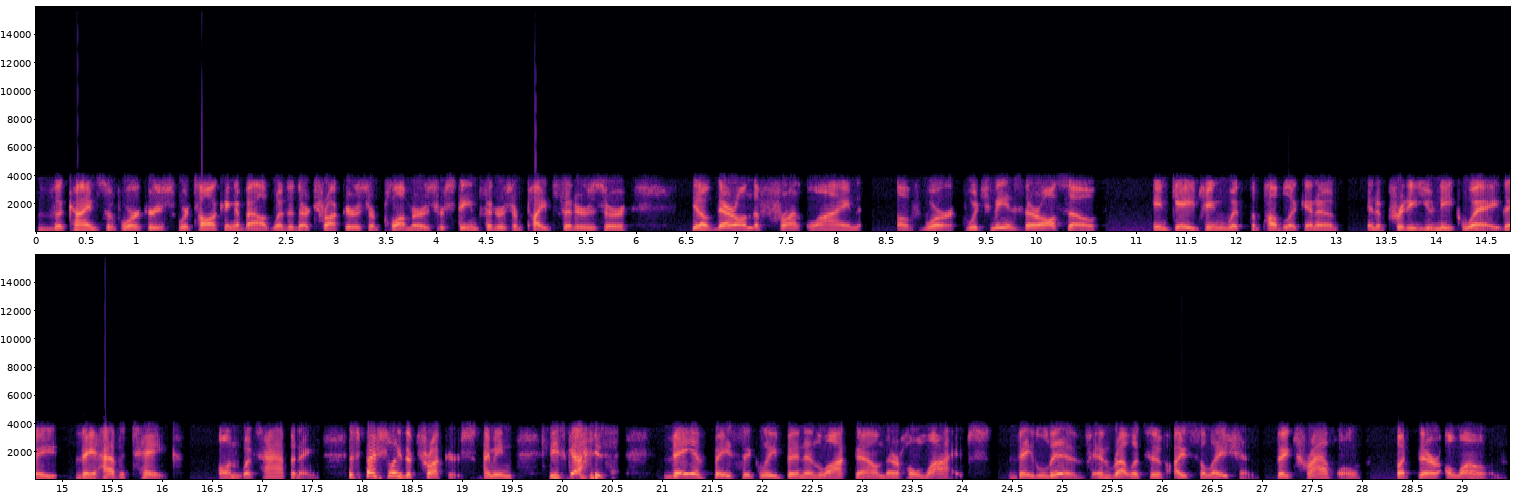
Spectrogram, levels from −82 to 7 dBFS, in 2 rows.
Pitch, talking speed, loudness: 105 Hz, 155 wpm, -21 LUFS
